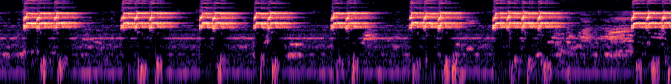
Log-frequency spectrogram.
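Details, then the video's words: Black-capped lory, a diligent daily caller used to lure other lories: a series of about eight loud, raspy, drawn-out screeches, roughly one every one and a half seconds, over a faint constant hum. "Suaranya Bikin Nuri Lain Langsung Gacor"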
